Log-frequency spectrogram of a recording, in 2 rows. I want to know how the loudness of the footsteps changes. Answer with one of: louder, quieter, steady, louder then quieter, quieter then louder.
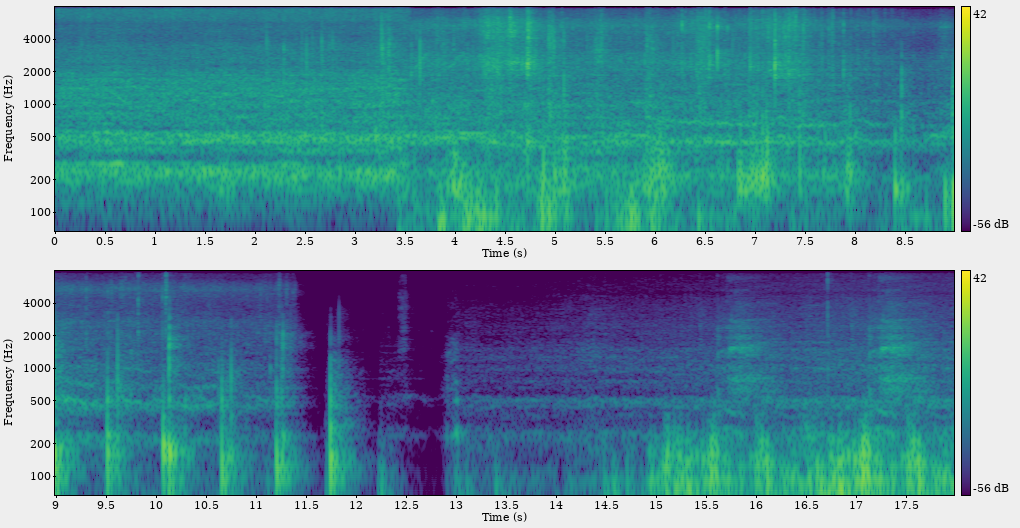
louder.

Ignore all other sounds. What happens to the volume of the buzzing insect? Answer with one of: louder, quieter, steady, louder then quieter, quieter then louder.
quieter then louder.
